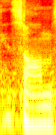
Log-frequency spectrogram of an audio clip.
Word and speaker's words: Psalm: I don't know if you caught it earlier that today is Sunday, and the P is silent in that Sunday, Psalm Sunday.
